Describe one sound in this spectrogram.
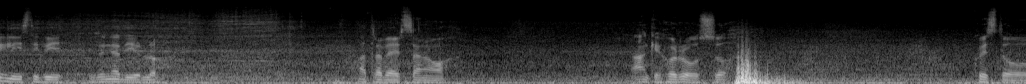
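A bus engine rumbles as the bus approaches.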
